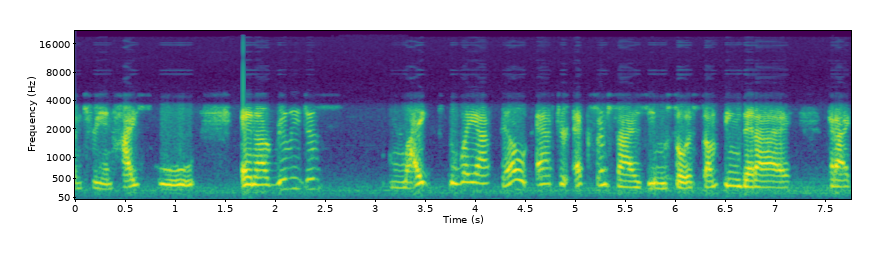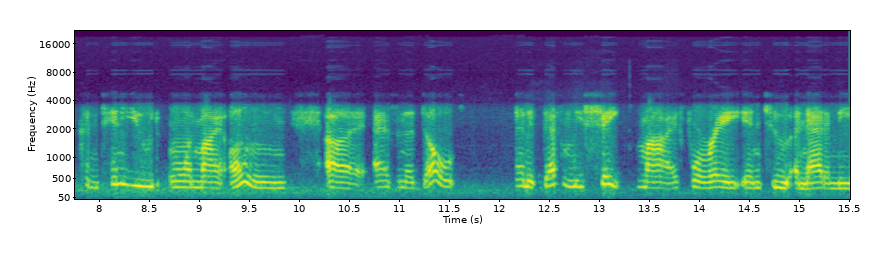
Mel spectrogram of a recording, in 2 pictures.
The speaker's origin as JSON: {"language": "English", "town": "Savannah", "region": "Georgia", "country": "United States", "tie": "born or raised there", "said": "I grew up in Savannah, Georgia, so we're deep south"}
